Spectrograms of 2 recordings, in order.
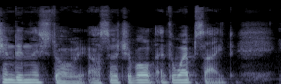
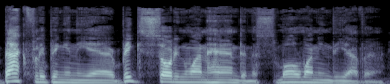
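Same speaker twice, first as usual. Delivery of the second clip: usual speaking voice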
